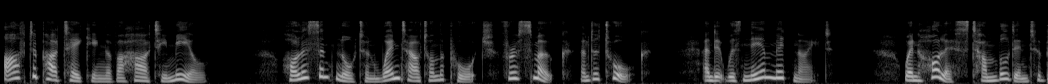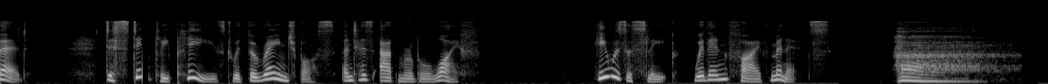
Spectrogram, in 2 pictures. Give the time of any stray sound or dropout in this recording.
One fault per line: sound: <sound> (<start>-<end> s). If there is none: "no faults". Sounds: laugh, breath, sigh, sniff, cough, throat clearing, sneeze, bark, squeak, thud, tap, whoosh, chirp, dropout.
sound: dropout (11.9-12.0 s)
sound: sigh (19.4-20.7 s)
